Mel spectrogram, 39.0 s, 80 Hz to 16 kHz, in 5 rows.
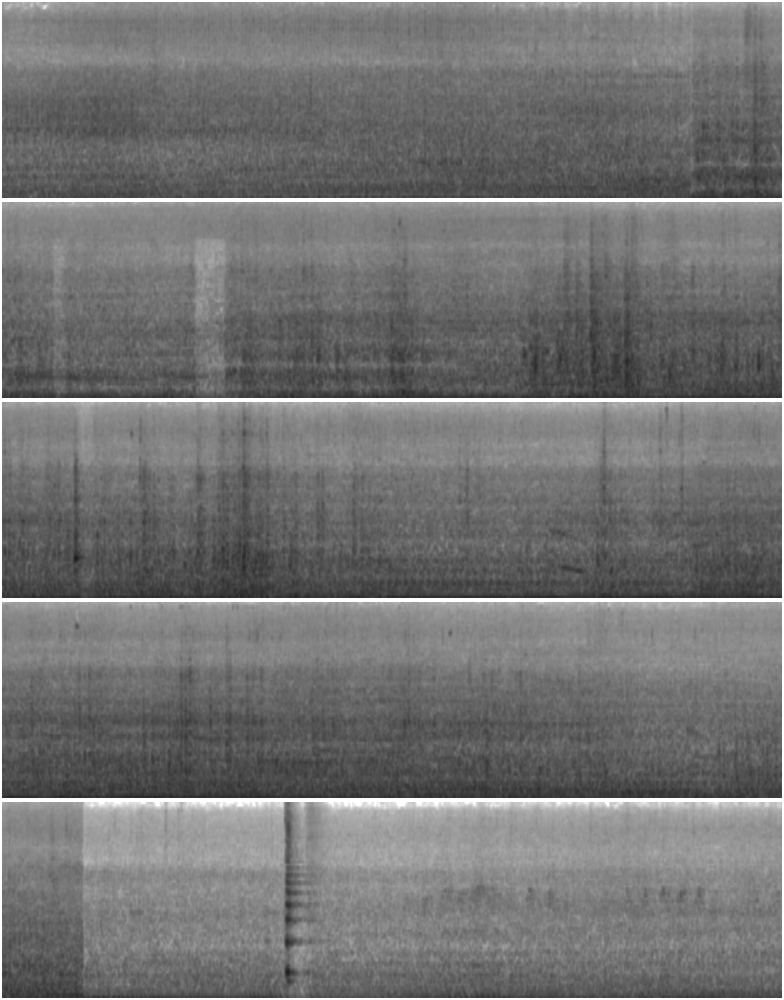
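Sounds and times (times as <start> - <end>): heavy machinery diesel engine: 0.0 - 39.0
metal clanking and scraping soil: 5.9 - 32.0.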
